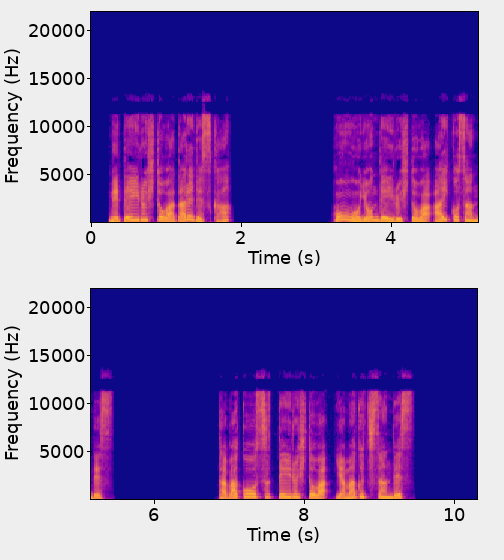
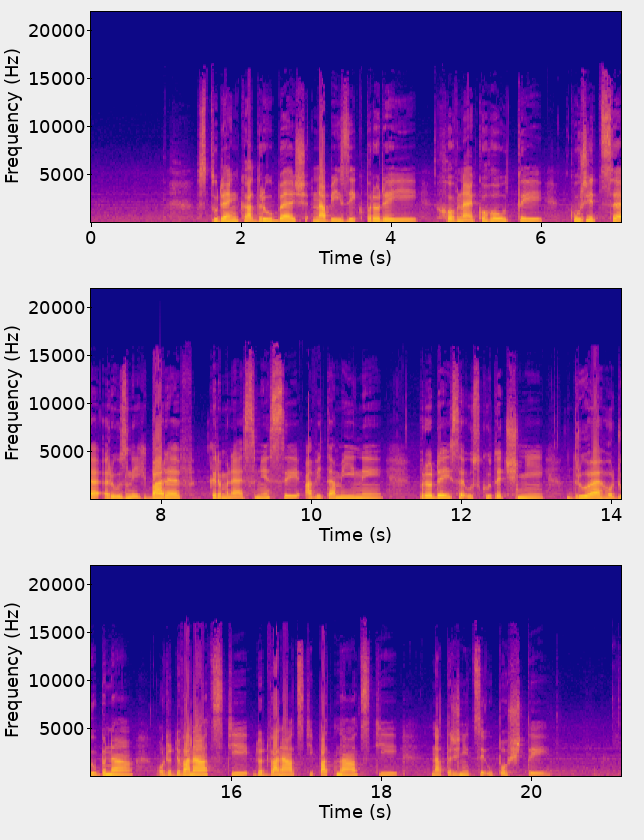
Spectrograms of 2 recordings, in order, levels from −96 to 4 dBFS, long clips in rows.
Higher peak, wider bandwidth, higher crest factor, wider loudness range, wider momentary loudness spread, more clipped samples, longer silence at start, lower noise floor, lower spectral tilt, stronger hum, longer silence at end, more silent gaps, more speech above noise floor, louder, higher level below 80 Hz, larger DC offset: second, -6 dBFS vs 0 dBFS; second, 12 kHz vs 15 kHz; about the same, 14 dB vs 16 dB; about the same, 2 LU vs 3 LU; second, 8 LU vs 13 LU; neither; second, 0.25 s vs 1.45 s; first, under -90 dBFS vs -48 dBFS; about the same, -5 dB/octave vs -5 dB/octave; neither; about the same, 0.9 s vs 0.95 s; first, 1.95-3.09 s, 5.58-6.72 s vs none; first, over 71 dB vs 32 dB; second, -20 LUFS vs -16 LUFS; second, -60 dBFS vs -50 dBFS; neither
